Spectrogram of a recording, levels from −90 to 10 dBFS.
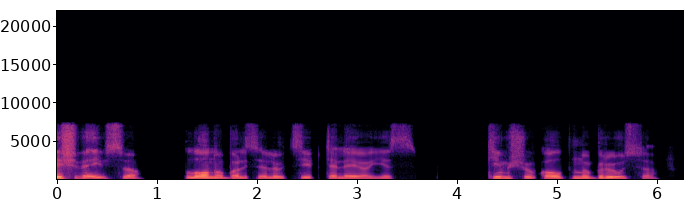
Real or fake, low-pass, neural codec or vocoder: fake; 7.2 kHz; codec, 16 kHz, 0.8 kbps, ZipCodec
